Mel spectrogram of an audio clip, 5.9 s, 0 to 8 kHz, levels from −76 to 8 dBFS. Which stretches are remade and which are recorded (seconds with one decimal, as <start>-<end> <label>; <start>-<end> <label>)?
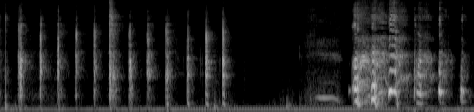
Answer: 0.0-2.2 remade; 2.2-5.0 recorded; 5.0-5.9 remade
